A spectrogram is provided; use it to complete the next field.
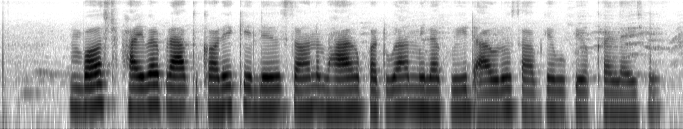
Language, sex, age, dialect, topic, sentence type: Magahi, female, 25-30, Western, agriculture, statement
